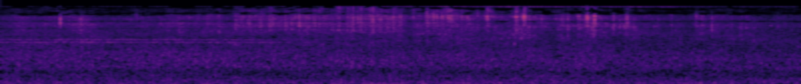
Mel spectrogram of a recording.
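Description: Steady outdoor city background noise with a low rumble, with a faint thin high tone during the first second and a half.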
